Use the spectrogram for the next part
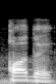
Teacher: دال ساکن پر، یعنی دال کی آواز کو واپس لوٹائیں گے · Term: قلقلہ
